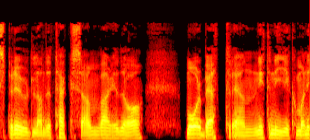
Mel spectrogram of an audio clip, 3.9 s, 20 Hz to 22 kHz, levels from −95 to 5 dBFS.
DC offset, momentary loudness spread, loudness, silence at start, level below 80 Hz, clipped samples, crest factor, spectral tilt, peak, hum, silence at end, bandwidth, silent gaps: under 0.1%; 5 LU; -19 LUFS; 0 s; -48 dBFS; under 0.1%; 18 dB; -5.5 dB/octave; -2 dBFS; none; 0 s; 11.5 kHz; none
